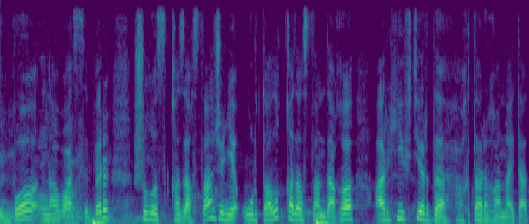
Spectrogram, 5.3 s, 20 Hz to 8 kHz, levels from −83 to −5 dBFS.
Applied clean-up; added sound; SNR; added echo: none; Bass drum; 5 dB; none.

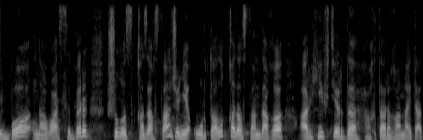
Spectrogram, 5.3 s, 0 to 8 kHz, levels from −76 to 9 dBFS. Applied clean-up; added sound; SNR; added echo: neural separator model SepFormer DNS4.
